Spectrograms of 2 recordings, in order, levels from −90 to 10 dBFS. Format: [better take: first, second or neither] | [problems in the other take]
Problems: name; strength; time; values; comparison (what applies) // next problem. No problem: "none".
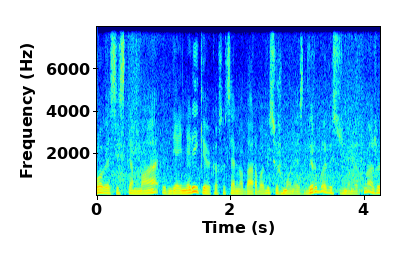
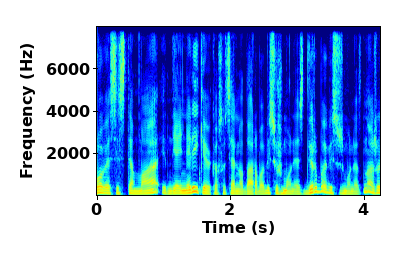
second | background sound (Waves, surf); 16 dB below the speech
